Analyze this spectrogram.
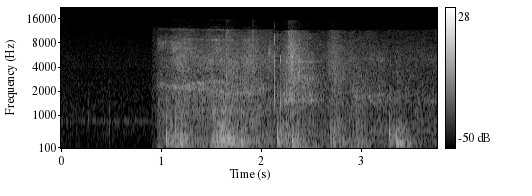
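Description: A man speaks in a hushed, tense voice close by.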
